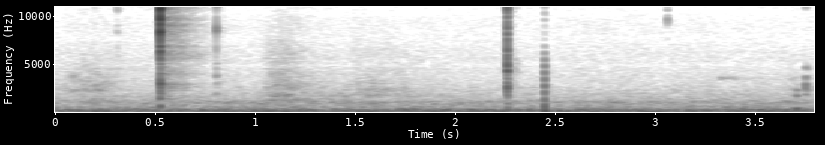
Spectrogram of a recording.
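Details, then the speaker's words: Needle holder from a basic surgical set, a ratcheted instrument with criss-cross tip for grip: a few sharp metallic clicks in a quiet room as its ratchet locks. "this instrument the needle holder may be one of the instruments you're most familiar with it has a ratcheted instrument crisscross tip accent grip than you"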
